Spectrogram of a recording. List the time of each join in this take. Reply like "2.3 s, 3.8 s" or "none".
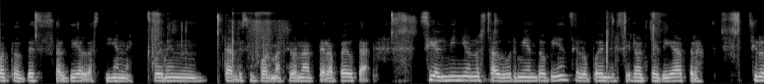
1.4 s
